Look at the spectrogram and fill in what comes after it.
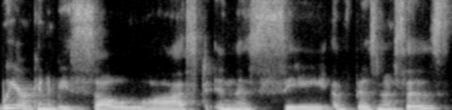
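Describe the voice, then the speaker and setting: Somewhat breathy and fairly high in pitch, a woman talks with an American accent. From Michigan, US. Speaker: small business owner, art product maker. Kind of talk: casual interview.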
